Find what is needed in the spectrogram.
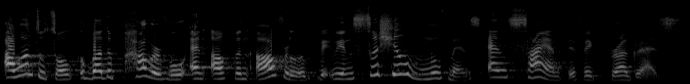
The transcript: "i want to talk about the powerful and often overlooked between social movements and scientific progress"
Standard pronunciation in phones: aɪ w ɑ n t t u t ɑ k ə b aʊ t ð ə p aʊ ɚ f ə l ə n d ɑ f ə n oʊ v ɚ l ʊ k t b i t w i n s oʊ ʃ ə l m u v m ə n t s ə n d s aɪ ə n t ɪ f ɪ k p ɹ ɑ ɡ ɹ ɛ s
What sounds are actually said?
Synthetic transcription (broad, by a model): aɪ w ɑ n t t u t ɑ k ə b aʊ t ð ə p aʊ ɚ f ə l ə n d ɑ f ə n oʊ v ɚ l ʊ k b i t w i n s oʊ ʃ ə l m u v m ə n t s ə n s aɪ ə n t ɪ f ɪ k p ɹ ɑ ɡ ɹ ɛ s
